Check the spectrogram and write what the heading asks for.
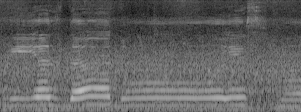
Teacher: زا میں سیٹی کی ساؤنڈ ہے، باریک سیٹی ہے، اور یہاں پہ مد منفصل جائز ہو رہی ہے۔ · وقف کی صورت میں 2 زبر کی تنوین کو 1 زبر کے ساتھ بدلیں گے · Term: وقف بالابدال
